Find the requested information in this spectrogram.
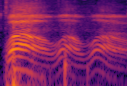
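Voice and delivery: startled, loud protest; surprised whoa. Real, not acted. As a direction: jump in, alarmed. Reacting to raffle joke.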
